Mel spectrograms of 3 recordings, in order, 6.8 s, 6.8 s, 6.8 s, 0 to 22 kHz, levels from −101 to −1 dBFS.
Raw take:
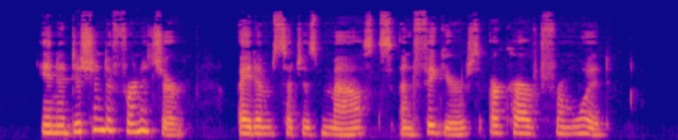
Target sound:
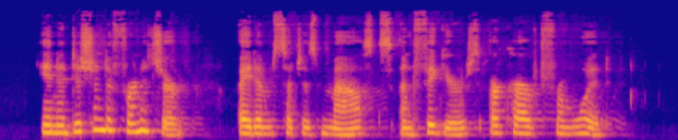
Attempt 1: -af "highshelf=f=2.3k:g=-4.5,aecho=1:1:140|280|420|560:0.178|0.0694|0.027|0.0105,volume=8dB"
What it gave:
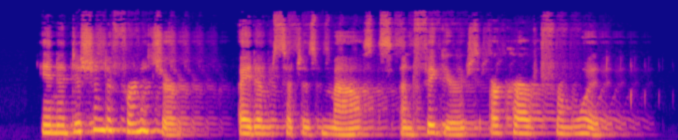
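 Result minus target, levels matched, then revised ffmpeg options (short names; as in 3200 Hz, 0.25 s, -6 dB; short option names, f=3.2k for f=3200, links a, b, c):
echo-to-direct +11.5 dB
-af "highshelf=f=2.3k:g=-4.5,aecho=1:1:140|280:0.0473|0.0185,volume=8dB"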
